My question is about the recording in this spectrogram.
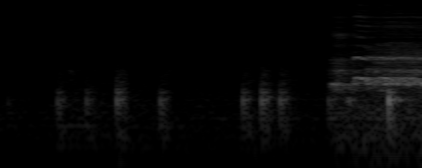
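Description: Marker pen writing on a whiteboard: a string of short, faint strokes. About three seconds in, a long held call from a bird starts in the background.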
